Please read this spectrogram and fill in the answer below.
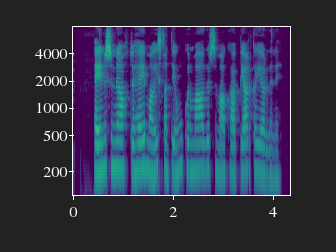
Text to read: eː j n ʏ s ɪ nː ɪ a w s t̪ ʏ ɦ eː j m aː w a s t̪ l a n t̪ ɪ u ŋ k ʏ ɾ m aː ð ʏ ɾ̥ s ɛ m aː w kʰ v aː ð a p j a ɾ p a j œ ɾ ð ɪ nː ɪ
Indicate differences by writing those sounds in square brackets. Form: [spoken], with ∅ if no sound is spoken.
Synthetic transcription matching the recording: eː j n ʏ s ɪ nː ɪ a w [h] t̪ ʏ ɦ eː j m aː w [i] s t̪ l a n t̪ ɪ u ŋ k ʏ ɾ m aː ð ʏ ɾ̥ s ɛ m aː w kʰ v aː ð a p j a ɾ [k] a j œ ɾ ð ɪ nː ɪ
